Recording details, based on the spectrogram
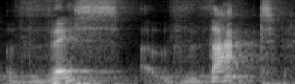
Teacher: which is a dental fricative as in this that so here the tongue is coming between the teeth and air is coming between them because these are so close together that is causing friction which is making that sound so the friction makes the fricatives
